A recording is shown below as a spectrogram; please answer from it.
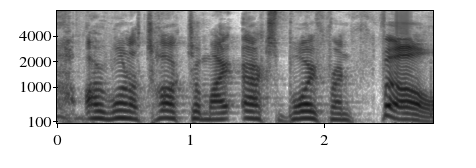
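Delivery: loud, very drawn-out, every word stretched. Imagining someone walking into the podcast: Adam Driver impression. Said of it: "that classic Adam Driver thing".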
